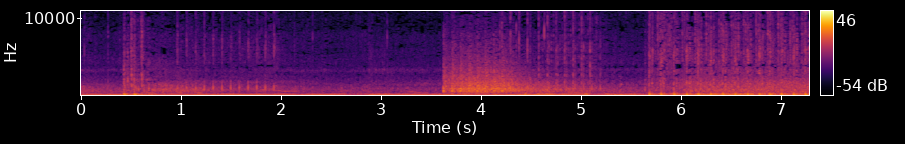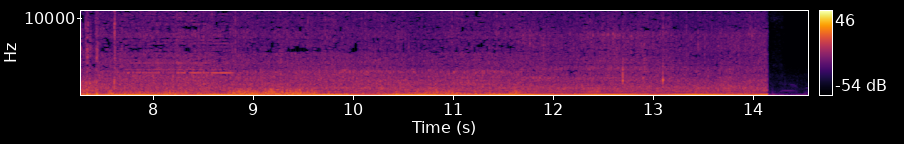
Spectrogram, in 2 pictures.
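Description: Rapid automatic gunfire, a burst of about ten shots a second lasting a couple of seconds, starting about six seconds in, over a steady low engine hum. There is a loud rush of noise around four seconds in.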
